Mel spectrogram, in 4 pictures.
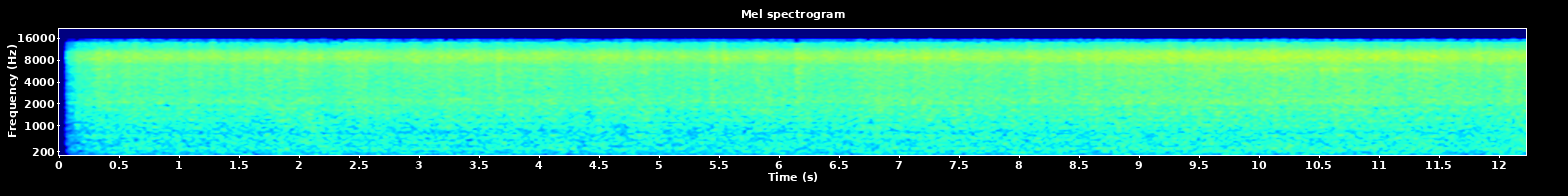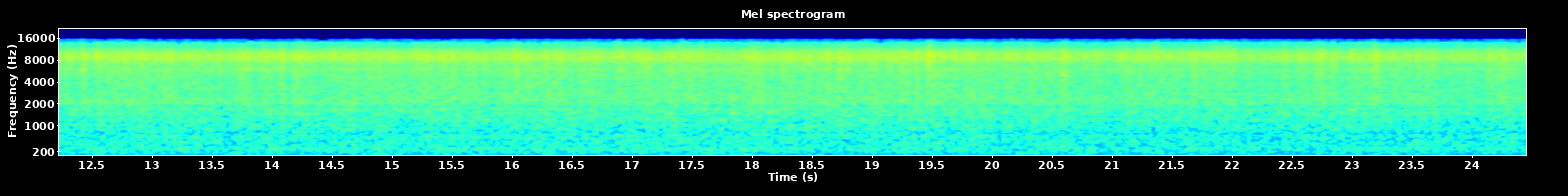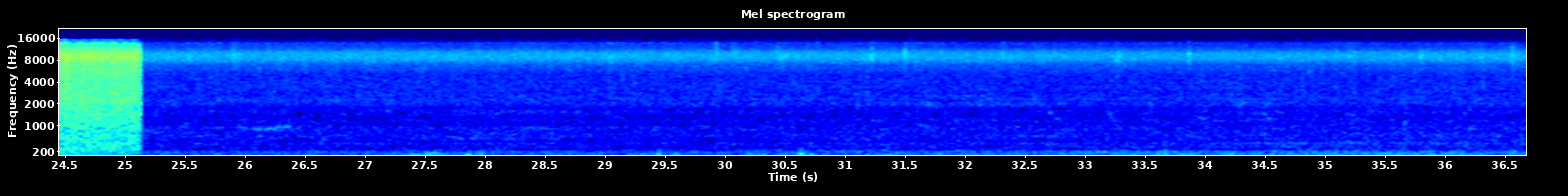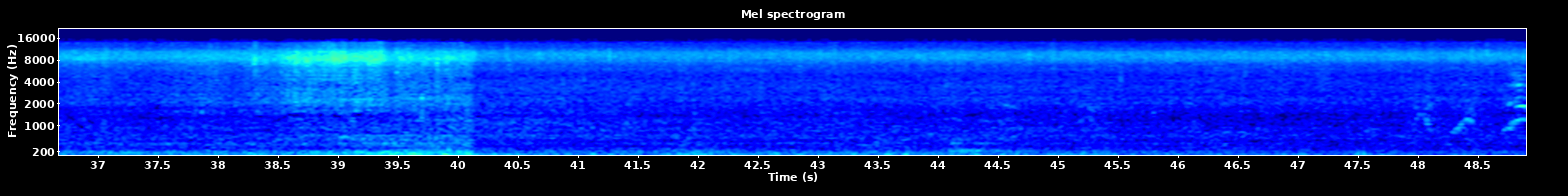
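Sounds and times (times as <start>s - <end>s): heavy rain hiss: 0.1s - 25.2s, 34.5s - 47.7s.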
